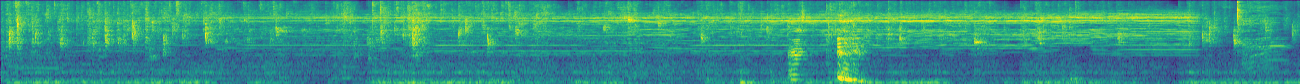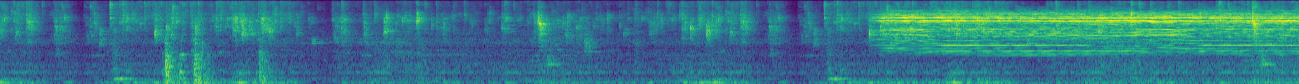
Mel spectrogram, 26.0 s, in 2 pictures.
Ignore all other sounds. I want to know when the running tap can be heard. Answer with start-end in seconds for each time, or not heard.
0.0-25.9.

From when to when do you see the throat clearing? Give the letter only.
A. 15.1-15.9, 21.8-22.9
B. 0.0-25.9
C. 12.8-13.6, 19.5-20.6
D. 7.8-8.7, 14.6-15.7
D.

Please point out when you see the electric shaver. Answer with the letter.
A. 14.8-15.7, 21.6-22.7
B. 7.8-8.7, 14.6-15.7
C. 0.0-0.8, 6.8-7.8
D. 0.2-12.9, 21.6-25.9
D.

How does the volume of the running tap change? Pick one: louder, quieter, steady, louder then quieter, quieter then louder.
quieter.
